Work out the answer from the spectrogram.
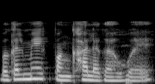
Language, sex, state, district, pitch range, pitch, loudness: Hindi, female, Jharkhand, Deoghar, 185-230 Hz, 205 Hz, -16 LUFS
